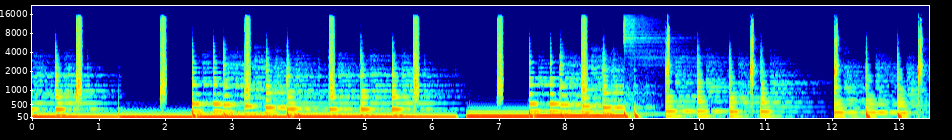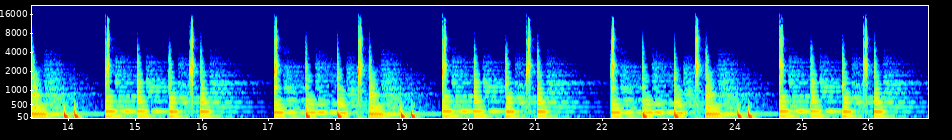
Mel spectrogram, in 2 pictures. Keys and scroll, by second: 0.2 ctrl+KP_0, 11.0 |, 13.8 b, 15.0 b, 17.5 [, 17.6 [, 17.8 [, 26.1 ctrl+alt+KP_0.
